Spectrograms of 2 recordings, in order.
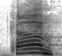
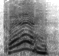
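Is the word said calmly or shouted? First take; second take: calm; shouted. First: The word is said calmly, not shouted. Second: The word is shouted loudly. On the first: The speaker calls it right. "It was" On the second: The speaker calls it wrong. "I didn't yell like"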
